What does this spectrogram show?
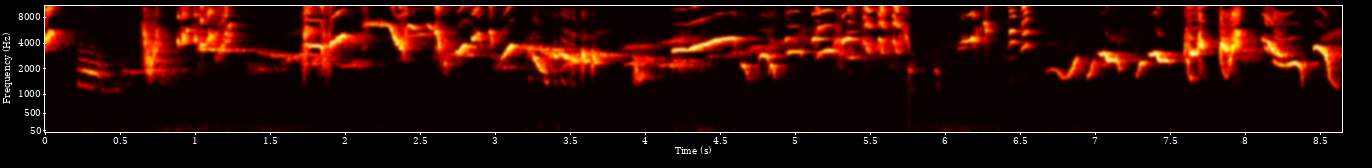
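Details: Fast, insistent magpie-robin song meant to trigger a fighter bird: varied whistled slurs rising and falling, clipped chips and scratchy bursts in quick succession, a brief gap near six seconds, then more rapid jumping notes.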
